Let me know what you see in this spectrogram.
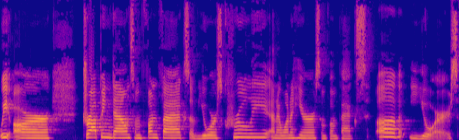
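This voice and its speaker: A woman speaks at a fairly high pitch with ordinary pitch variation and a bright, sharp tone. The recording is very clean, with a silent background. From United States, Spanish-speaking household. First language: Spanish. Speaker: podcast host. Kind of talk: casual monologue.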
